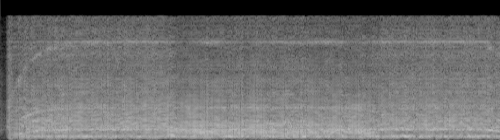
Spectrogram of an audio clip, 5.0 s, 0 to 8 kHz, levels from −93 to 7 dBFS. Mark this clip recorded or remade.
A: remade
